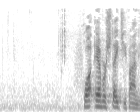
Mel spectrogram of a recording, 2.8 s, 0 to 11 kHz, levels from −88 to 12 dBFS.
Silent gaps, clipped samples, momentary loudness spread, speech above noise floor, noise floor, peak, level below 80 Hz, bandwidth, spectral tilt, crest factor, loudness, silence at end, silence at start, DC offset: none; under 0.1%; 23 LU; 34 dB; -66 dBFS; -14 dBFS; -76 dBFS; 8.4 kHz; -4 dB/octave; 22 dB; -32 LUFS; 0 s; 1.6 s; under 0.1%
